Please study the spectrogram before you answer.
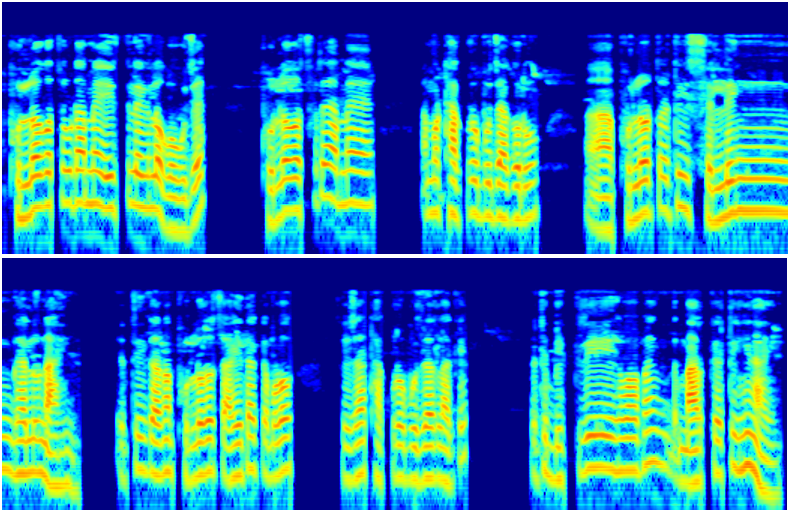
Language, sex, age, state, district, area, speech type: Odia, male, 30-45, Odisha, Kendrapara, urban, spontaneous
